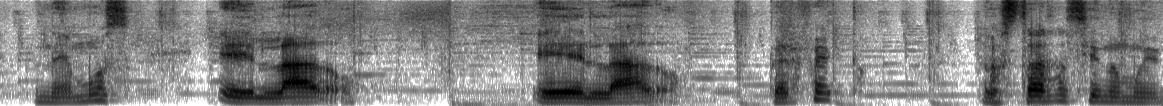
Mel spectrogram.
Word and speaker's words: helado: So in Spanish, every time, not just 1 time, 2 times, every time you see H in Spanish, is silent, so that we don't pronounce H. Tenemos helado.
